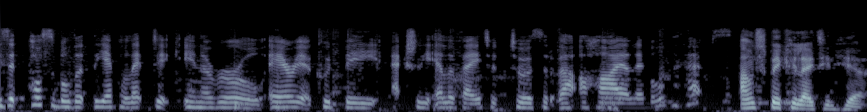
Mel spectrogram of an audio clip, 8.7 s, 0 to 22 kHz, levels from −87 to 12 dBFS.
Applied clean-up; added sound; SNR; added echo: classical method spectral subtraction.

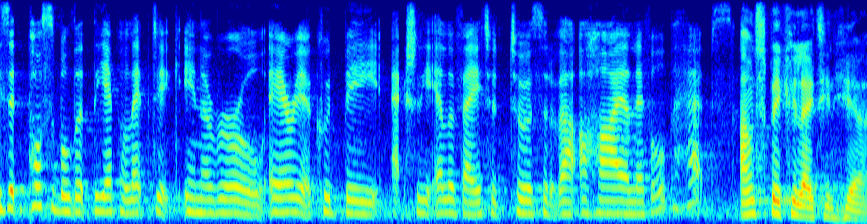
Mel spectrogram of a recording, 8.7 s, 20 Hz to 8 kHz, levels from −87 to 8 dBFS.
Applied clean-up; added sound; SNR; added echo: none; none; none; none.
